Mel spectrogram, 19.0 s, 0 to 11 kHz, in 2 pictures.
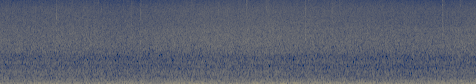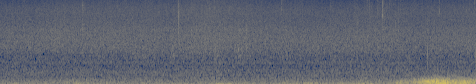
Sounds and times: wind 0.0 - 19.0
raindrops 0.0 - 19.0
thunder 17.4 - 19.0

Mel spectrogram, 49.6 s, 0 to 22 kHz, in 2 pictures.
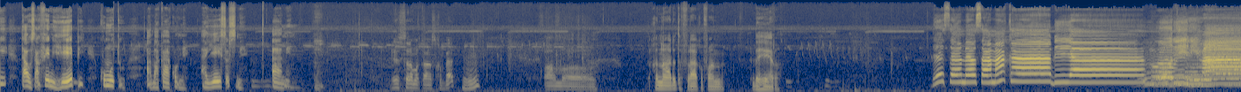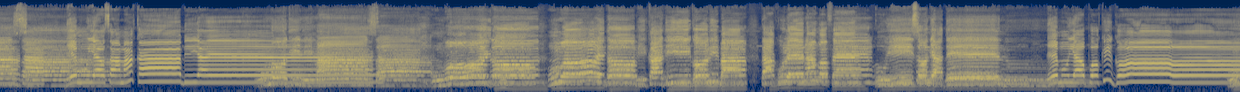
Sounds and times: village women singing 18.6 - 49.6

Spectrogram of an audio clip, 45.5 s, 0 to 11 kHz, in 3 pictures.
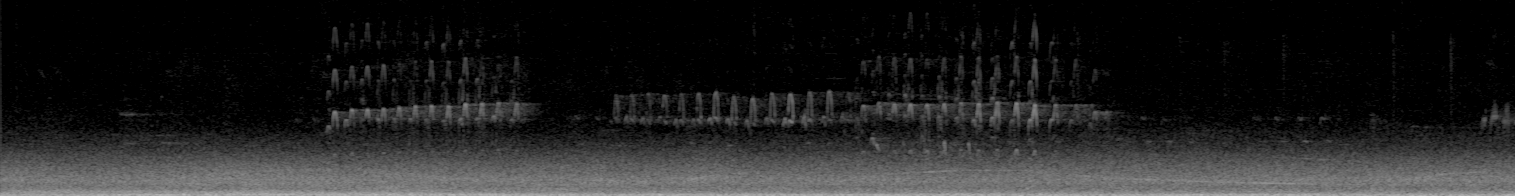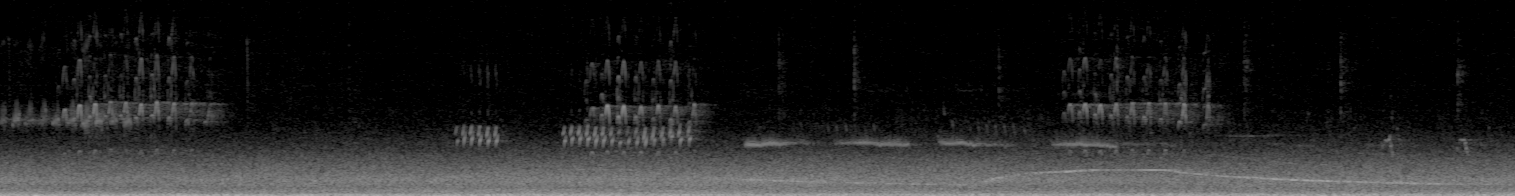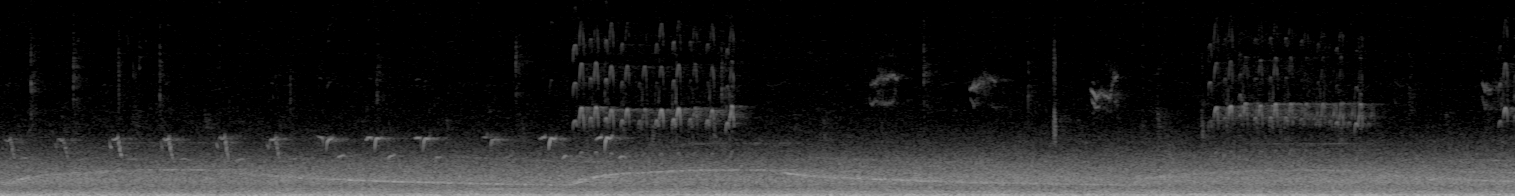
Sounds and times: fire engine sirens 12.0 - 13.0
fire engine sirens 22.6 - 42.3

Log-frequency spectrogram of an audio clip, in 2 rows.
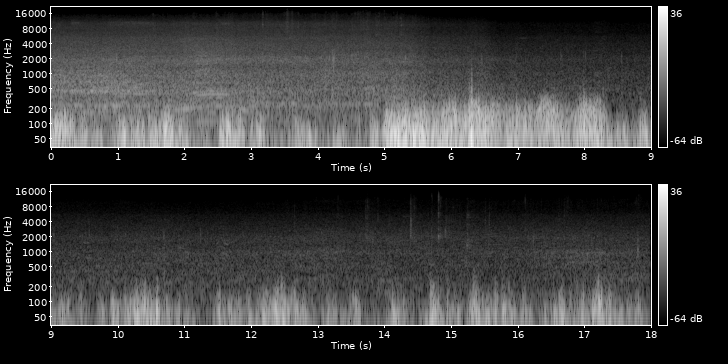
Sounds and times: trains 0.0 - 5.6

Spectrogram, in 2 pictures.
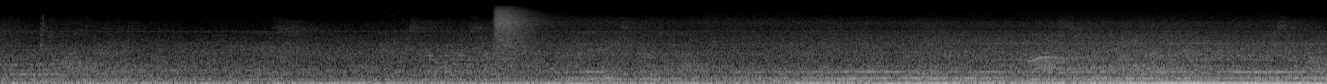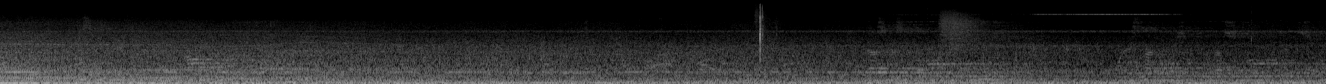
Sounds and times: bus 0.0 - 26.5

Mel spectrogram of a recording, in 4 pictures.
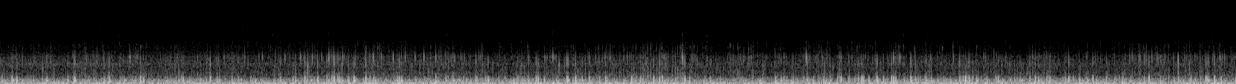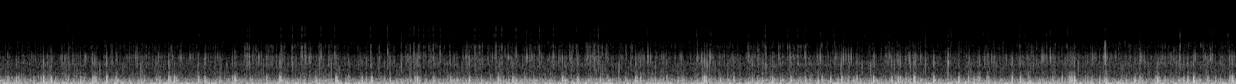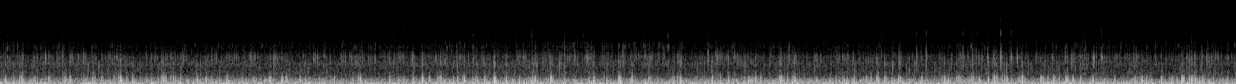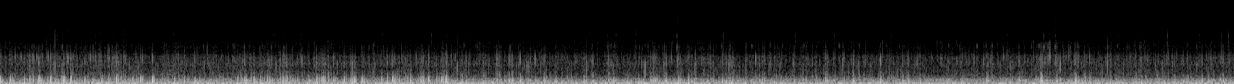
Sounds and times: low rumble of water running in the ground 0.0 - 49.4

